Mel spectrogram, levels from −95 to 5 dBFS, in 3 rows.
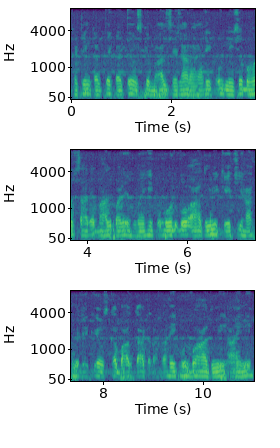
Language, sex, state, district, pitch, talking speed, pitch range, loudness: Hindi, male, Uttar Pradesh, Jalaun, 110 Hz, 180 wpm, 105-115 Hz, -24 LUFS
